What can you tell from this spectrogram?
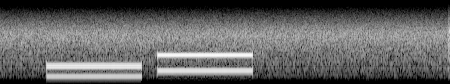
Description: Aircraft SELCAL, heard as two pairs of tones, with radio hiss and a squelch burst at the end. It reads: BK-GR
